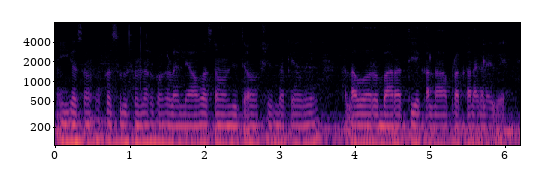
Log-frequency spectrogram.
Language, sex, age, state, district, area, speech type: Kannada, male, 30-45, Karnataka, Chikkaballapur, rural, spontaneous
